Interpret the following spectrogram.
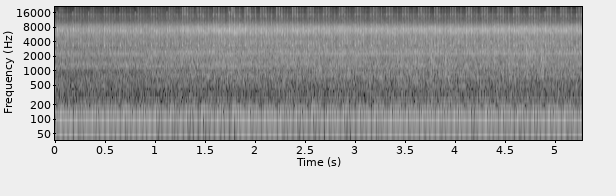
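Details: Pontiac Grand Prix at idle with rough, lumpy uneven thump about twice a second; misfire from one cylinder, injector circuit code, power feed good but no injector command signal, still misfiring after previous shop work.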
